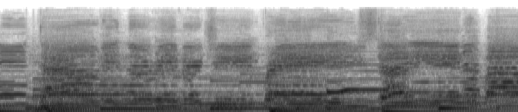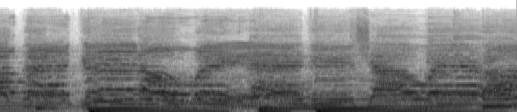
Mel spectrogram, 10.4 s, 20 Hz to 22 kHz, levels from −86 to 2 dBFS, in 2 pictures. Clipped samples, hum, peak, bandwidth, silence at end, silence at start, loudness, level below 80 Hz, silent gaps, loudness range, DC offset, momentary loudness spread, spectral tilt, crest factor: under 0.1%; none; 0 dBFS; 15.5 kHz; 0 s; 0 s; -12 LUFS; -22 dBFS; none; 1 LU; under 0.1%; 3 LU; -6 dB/octave; 10 dB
